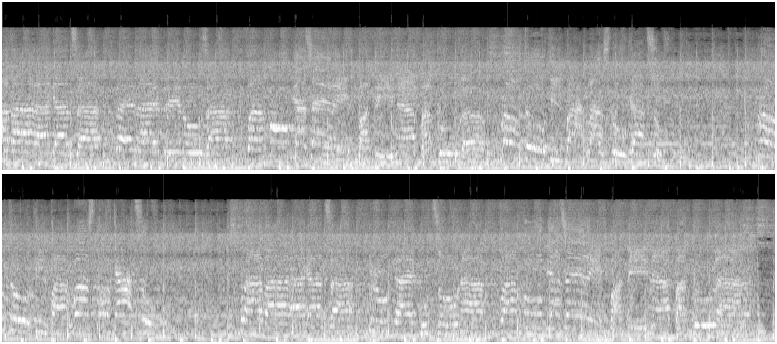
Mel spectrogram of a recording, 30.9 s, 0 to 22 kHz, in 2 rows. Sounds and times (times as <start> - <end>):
Punk rock: 0.0 - 30.9.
